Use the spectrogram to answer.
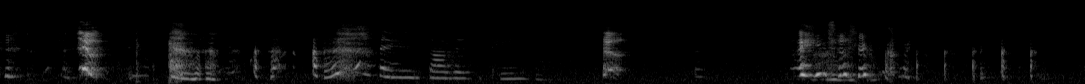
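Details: Woman with repeated hiccups she calls painful: sharp, abrupt voiced catches recur amid laughter and talk; hiccups.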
